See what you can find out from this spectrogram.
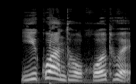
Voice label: "jin", Chinese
